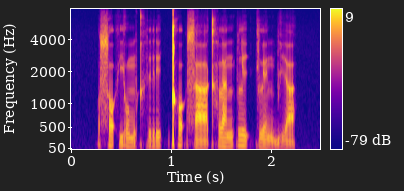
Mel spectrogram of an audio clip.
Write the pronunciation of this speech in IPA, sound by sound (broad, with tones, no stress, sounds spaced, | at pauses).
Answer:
s ɔ˥˩ ʔ j o˦˥ m kʰ r i˦˥ t̚ kʰ ɔ˥˩ ʔ s aː˩˦ kʰ l a˦˥ n p l i˥˩ ʔ k l e˨˩ n b i˨˩ a̯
